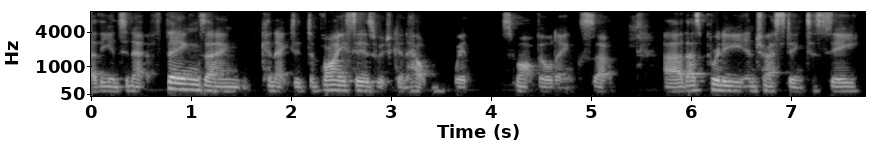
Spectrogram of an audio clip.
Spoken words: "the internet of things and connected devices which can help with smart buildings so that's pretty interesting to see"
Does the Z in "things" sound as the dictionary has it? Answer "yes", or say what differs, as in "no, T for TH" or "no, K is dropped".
yes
